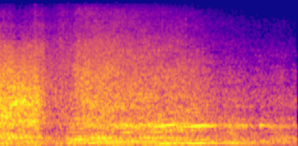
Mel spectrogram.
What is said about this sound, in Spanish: Es de noche y llueve. Llegamos a casa. Bajo del coche. Me despido.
